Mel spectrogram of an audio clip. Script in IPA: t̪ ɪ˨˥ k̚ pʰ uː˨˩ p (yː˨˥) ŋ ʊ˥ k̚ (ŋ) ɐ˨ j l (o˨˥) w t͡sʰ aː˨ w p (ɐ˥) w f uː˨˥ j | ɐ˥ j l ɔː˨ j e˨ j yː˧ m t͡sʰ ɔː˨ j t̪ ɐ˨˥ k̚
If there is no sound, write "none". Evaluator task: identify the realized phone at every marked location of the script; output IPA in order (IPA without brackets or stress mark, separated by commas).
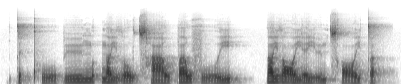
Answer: yː˥, ŋ, o˨˧, ɐ˥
